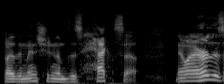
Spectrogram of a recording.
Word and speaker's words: Hexa: Um, however, her name is Hexa, as in like hexagon, and she's on hiatus.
